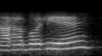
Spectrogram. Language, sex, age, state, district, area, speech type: Hindi, female, 45-60, Bihar, Vaishali, rural, conversation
